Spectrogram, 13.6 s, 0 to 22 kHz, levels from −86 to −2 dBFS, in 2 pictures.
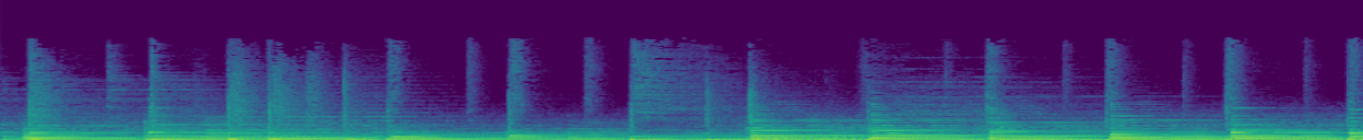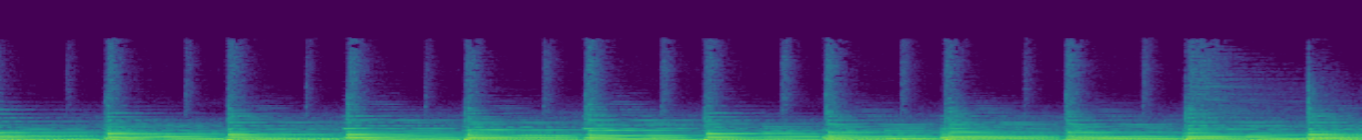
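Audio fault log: No faults detected in this audio.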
